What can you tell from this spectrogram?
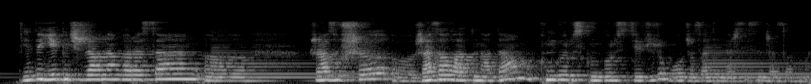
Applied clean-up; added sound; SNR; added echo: none; Acoustic guitar; 17 dB; reverberation time 0.9 s.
